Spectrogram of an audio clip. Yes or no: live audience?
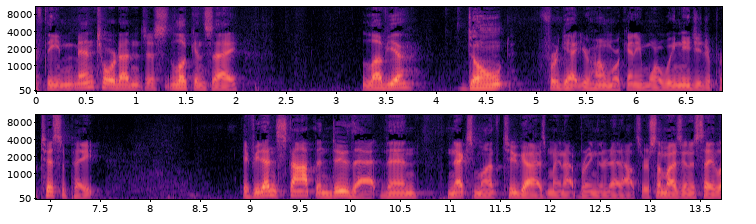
yes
